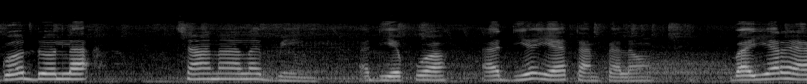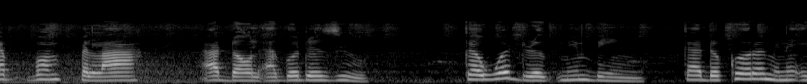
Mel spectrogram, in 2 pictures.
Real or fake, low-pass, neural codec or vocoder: real; 10.8 kHz; none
